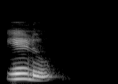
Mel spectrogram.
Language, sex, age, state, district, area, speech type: Kannada, female, 18-30, Karnataka, Davanagere, rural, read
